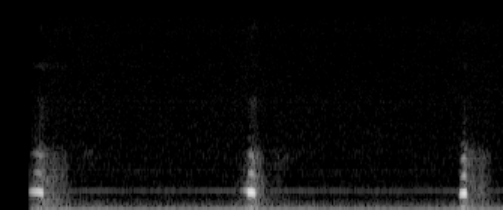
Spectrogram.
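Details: A sleeping male Bengal cat snores in brief, buzzy, bee-like rasps about every three seconds, with quiet breathing between and a faint steady electrical hum throughout. He seems to be dreaming, with his whiskers and paws twitching.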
